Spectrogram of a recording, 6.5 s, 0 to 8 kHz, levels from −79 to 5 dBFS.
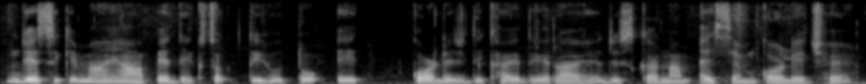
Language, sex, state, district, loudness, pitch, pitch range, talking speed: Hindi, female, Maharashtra, Chandrapur, -22 LUFS, 215 Hz, 205-230 Hz, 195 wpm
